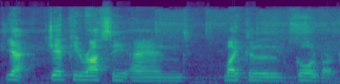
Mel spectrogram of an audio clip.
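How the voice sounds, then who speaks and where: A man's voice: medium pitch, fairly even intonation, slow pace, pushed and bright. A man hosting a podcast, casually and insistently explaining a comedic scheme, with some swearing. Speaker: podcast host.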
